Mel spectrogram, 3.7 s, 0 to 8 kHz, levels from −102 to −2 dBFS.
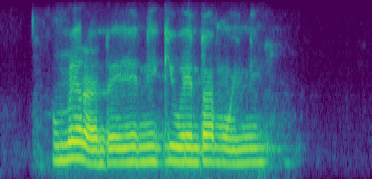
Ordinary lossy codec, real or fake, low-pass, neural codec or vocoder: Opus, 32 kbps; fake; 7.2 kHz; vocoder, 22.05 kHz, 80 mel bands, HiFi-GAN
